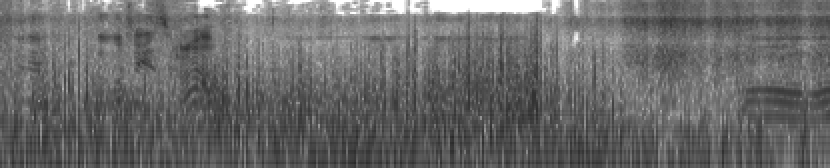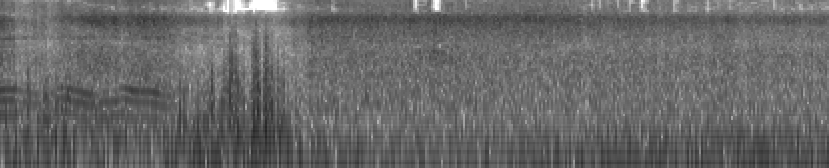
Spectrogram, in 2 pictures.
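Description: Strong wind buffeting a phone's microphone, with the wash of sea surf under it. A brief wavering voice sounds about five seconds in.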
